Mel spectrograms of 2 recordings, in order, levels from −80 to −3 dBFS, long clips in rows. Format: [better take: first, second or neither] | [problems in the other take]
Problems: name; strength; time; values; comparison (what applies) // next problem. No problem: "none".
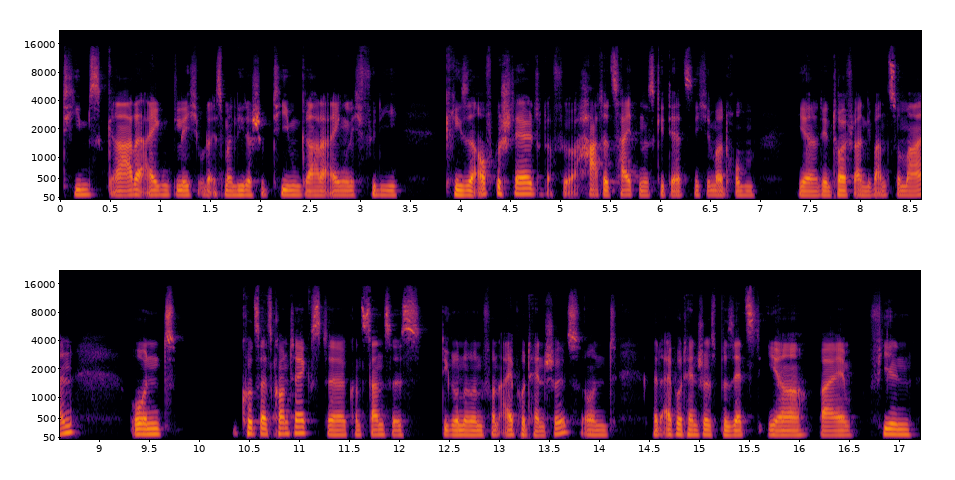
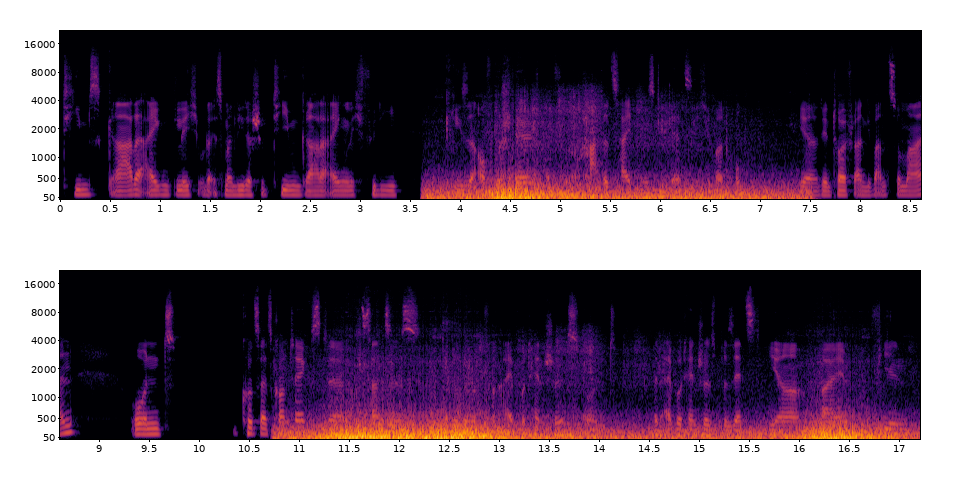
first | wind noise on the microphone; heavy; from 3.5 to 7.5 s and from 11 s on; 3 dB above the speech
